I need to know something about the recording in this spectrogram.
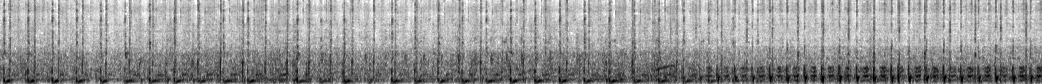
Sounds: Idling, Engine

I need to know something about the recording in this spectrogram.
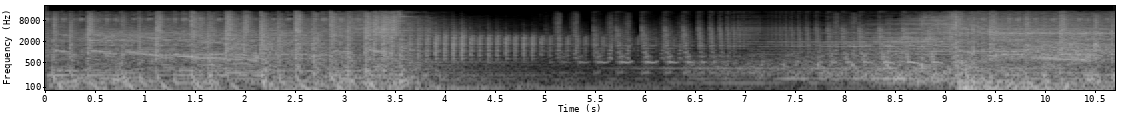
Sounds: Music

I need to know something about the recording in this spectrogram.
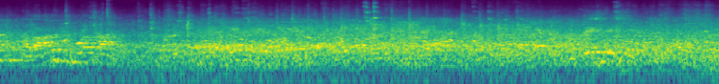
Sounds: Speech

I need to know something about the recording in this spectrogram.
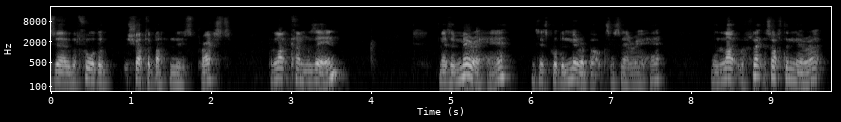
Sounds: Speech

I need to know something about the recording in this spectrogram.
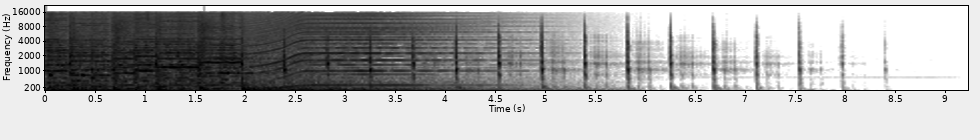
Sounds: Music, Tick

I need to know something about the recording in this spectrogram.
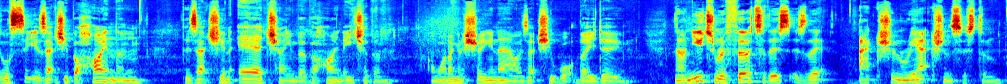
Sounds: Speech

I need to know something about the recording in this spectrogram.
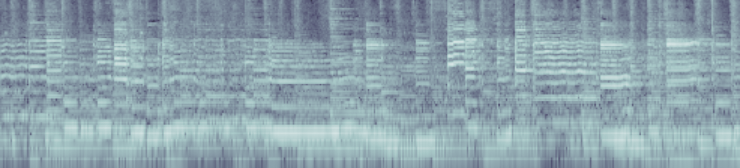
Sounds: Guitar, Music, Musical instrument, playing electric guitar, Electric guitar

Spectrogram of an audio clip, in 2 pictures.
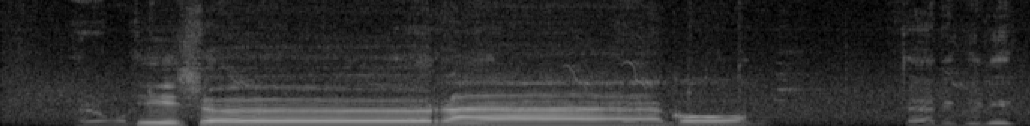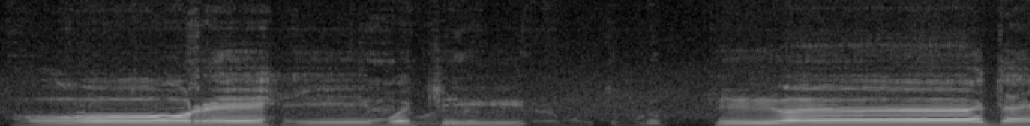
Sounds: Speech

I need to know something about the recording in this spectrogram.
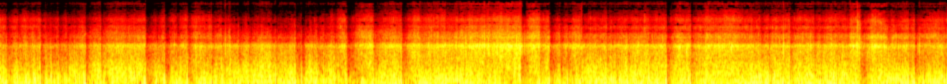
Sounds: canoe, Boat, Vehicle, kayak rowing

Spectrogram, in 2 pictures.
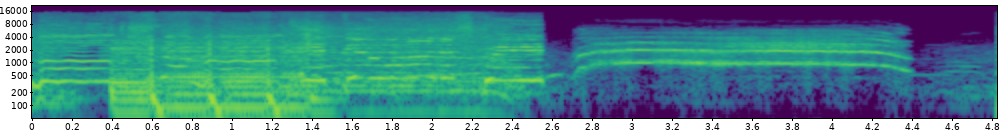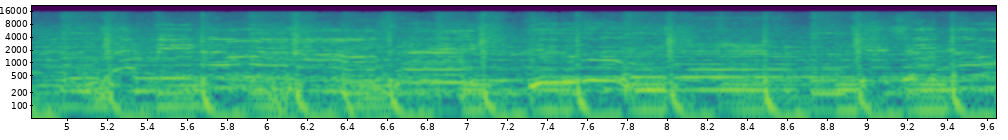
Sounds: Screaming, Music

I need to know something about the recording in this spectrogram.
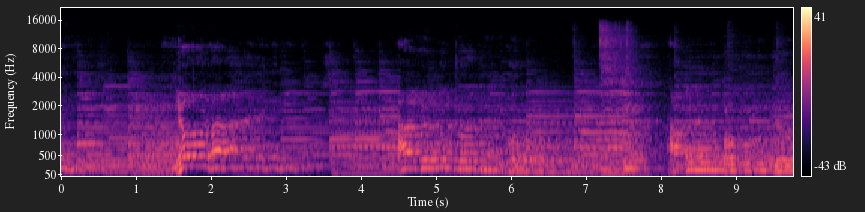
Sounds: Music

